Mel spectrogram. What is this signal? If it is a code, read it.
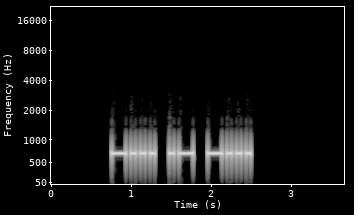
Morse code, heard as a keyed tone, about 20 wpm, 700 Hz. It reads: BAB
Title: Build A Word - 1 Letter At A Time - 3 to 5-Letter Words - 20wpm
